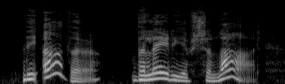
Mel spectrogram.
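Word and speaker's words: Shalott: other the lady of shalot whose name just happened to rhyme with Camelot and Lancelot was much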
